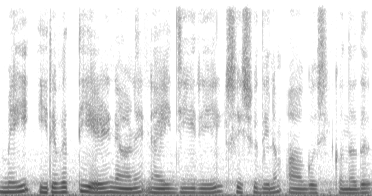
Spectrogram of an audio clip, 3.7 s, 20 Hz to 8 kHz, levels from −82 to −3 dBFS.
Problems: low volume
